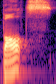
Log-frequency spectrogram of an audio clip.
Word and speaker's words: Balz: It was always Balz, Bales, everything. Balz. So everybody intentionally pronounced it wrong because they didn't want to say Balz.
